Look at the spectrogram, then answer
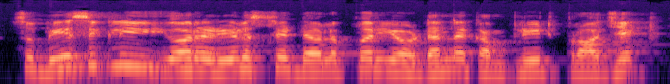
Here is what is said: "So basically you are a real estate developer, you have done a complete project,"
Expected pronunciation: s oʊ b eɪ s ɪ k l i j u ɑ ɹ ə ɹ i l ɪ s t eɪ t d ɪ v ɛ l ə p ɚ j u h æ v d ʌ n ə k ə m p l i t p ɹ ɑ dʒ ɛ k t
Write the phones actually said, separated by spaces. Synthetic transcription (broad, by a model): s oʊ b eɪ s ɪ k l i j u ɑ ɹ ə ɹ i l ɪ s t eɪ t d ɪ v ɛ l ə p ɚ j u h æ v d ʌ n ə k ə m p l i t p ɹ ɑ dʒ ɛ k t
